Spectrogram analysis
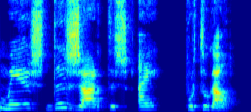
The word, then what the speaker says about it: arte: Antes de começar, gostava que analisássemos juntos a palavra arte. A palavra arte vem do latim e é cognata de art, do inglês. Agora repara na pronúncia. Arte. Arte. Arte. E diz comigo arte.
